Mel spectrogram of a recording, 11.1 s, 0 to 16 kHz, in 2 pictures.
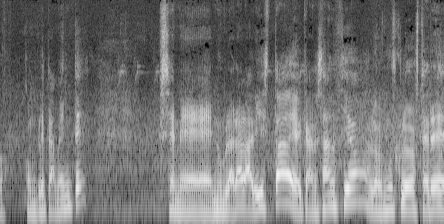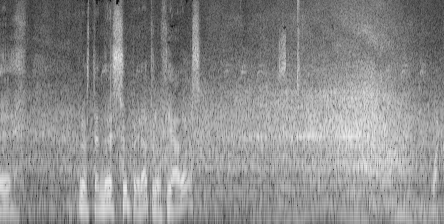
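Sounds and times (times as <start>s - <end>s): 
speech: 0.0s - 1.4s, 2.0s - 5.9s, 6.5s - 8.3s
car passing close by: 4.6s - 11.1s.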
